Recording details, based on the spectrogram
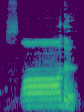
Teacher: صاد بھی سیٹی سے، اس کو ہوا کو منہ سے بھرنا ہے کیونکہ یہ حروف موٹا ہے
